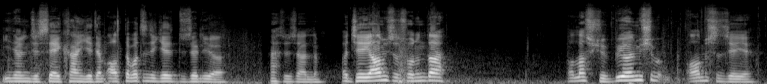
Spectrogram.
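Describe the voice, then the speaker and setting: A man giving casual, excitable commentary while playing a shooter game, joking and swearing at what happens. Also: mid-range voice, fairly quick. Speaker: gaming YouTuber. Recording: faint gunfire behind. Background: faint game gunfire and explosions.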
